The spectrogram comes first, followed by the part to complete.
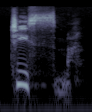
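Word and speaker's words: σχίσμα: a esto, que es la palabra chisma, es S-C-H-I-M-A, chisma, con acento en la I, pero con S al principio.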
